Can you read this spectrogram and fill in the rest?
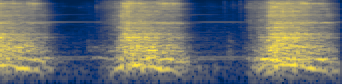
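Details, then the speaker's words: Kart clutch bushing deliberately dried with brake cleaner, wheels spun by hand on the stand: two harsh chattering grinds as the vibrating drum grabs between bushing and sprocket; fix is properly lubricating the bushing. "So basically what's happening is as the tires are trying to turn, the drum starts to vibrate and it grabs a hold between the bushing and the sprocket interface."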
